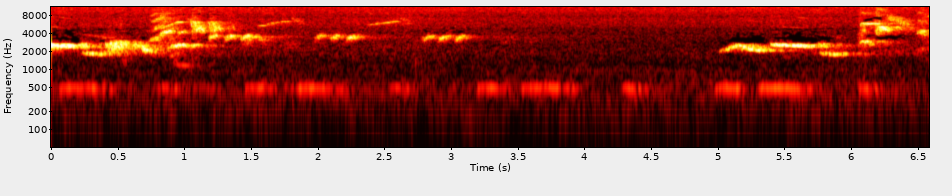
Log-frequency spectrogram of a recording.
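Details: Birds singing in the evening: a varied series of quick chirps and short whistled phrases in the first half, then a louder warbled phrase near the end. A soft, regularly pulsing low tone continues beneath.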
